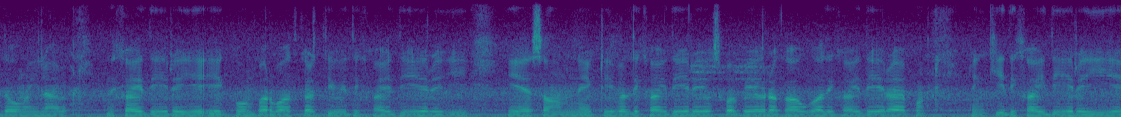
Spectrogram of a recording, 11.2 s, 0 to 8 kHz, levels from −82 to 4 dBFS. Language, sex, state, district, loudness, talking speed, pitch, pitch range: Hindi, male, Chhattisgarh, Sarguja, -36 LUFS, 200 wpm, 105 Hz, 100-105 Hz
